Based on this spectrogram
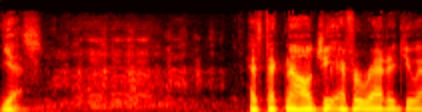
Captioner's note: audience laughing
